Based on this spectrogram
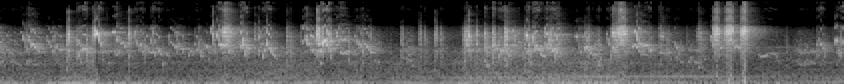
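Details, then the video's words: Several pet-store budgies chatter on a perch, giving scratchy chirps and sharp squeaks in irregular clusters, a few piercing notes near the end, over a faint constant low hum. "budgies singing on perch | parakeet chirping sounds in pet store"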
